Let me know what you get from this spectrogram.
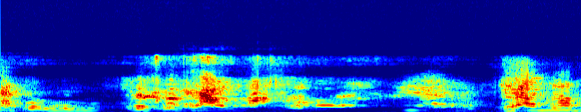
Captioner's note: laughs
